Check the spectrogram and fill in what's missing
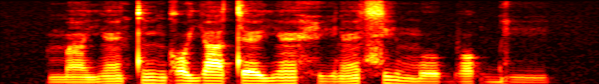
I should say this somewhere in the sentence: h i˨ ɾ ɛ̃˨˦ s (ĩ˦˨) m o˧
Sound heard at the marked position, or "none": i˦˨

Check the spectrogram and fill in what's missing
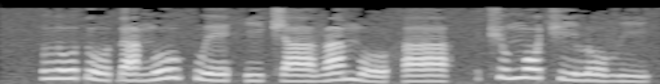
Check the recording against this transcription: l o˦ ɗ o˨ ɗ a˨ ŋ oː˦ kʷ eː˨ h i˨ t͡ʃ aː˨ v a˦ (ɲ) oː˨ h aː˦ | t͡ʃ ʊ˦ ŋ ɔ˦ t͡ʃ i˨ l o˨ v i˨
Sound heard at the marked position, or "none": m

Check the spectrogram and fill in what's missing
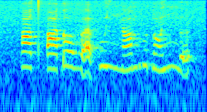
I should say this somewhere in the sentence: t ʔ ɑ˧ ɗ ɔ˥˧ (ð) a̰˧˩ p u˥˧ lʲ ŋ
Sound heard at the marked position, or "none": v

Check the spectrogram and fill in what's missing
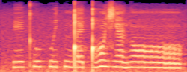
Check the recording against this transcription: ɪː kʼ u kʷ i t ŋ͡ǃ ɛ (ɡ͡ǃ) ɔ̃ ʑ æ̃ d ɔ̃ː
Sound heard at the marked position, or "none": ɡ͡ǃ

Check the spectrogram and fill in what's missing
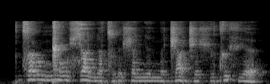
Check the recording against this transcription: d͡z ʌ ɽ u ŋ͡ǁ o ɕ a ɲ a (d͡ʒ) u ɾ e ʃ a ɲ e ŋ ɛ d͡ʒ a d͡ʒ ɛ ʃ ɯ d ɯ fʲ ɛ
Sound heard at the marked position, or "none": d͡z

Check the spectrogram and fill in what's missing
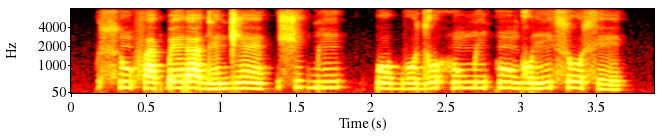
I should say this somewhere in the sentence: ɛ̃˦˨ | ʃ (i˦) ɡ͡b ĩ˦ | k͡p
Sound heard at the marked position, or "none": i˦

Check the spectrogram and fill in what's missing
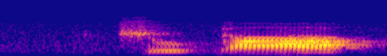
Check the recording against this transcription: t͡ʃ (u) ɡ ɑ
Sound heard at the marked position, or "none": u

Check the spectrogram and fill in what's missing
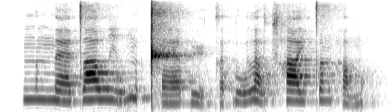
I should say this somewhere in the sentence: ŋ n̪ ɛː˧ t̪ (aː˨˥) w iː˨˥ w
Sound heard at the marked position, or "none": aː˥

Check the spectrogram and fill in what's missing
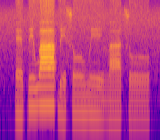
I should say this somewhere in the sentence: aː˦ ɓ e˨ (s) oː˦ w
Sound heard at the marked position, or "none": s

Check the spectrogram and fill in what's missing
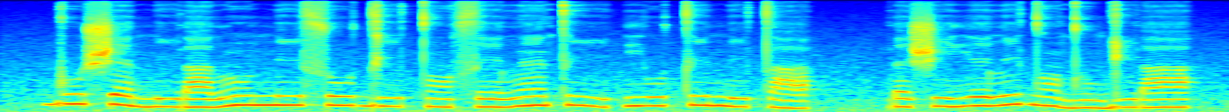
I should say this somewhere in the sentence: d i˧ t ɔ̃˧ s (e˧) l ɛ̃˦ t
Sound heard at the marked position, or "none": e˧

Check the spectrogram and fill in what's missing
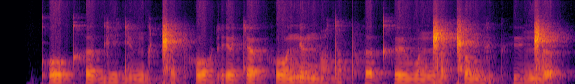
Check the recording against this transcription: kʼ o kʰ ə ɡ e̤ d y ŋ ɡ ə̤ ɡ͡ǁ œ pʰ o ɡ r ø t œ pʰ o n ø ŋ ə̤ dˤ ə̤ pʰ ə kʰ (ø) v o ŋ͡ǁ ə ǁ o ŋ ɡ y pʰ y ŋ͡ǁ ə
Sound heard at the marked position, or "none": ø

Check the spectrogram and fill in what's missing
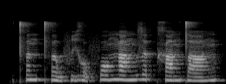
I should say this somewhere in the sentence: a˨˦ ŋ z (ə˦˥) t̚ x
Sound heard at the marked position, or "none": ə˦˥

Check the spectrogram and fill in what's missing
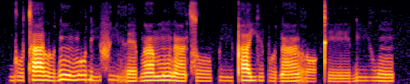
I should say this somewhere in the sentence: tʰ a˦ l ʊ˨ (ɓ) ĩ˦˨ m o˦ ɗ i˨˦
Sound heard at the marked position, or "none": ɗ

